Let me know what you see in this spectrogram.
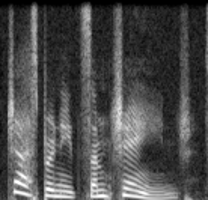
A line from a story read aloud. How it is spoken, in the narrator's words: said Sister Marion kindly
